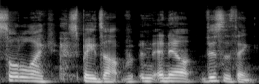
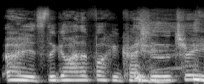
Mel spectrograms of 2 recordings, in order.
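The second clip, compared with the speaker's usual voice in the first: mock teasing coworker; 8 semitones higher, 3 dB louder than usual. Coworkers teasing about crash.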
